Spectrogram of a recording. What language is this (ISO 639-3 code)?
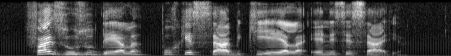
por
